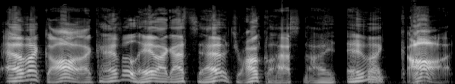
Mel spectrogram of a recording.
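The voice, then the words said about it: Imitates a hungover party girl. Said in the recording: “that imitation”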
